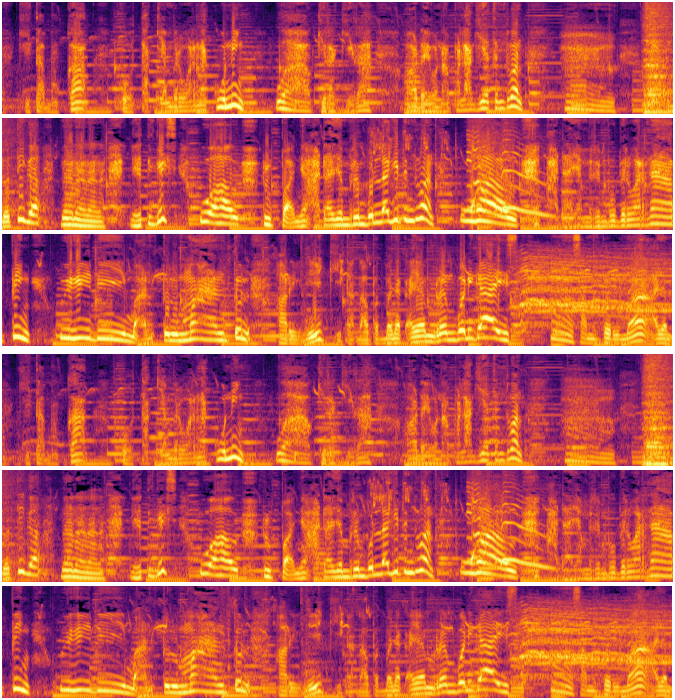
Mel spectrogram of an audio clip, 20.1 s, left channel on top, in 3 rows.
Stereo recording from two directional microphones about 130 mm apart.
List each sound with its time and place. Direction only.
1.4 s speech: 15° left (ahead or behind)
5.6 s speech: centre (ahead or behind)
6.9 s speech: 15° left (ahead or behind)
16.3 s speech: 25° left (ahead or behind)
17.7 s speech: 10° left (ahead or behind)
18.5 s speech: centre (ahead or behind)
